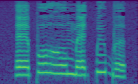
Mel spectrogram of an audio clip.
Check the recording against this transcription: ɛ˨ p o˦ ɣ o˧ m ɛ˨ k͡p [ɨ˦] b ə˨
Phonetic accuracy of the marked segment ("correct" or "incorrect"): correct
